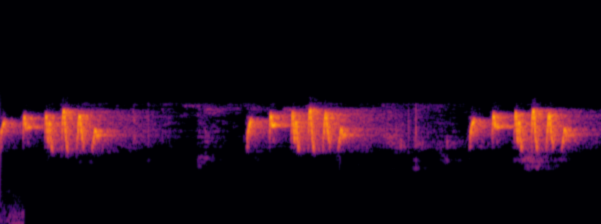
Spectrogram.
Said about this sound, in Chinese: 而小杜鹃啊，跟大中杜鹃一样哦，都是杜鹃科的鸟类。但是啊，它们的叫声真的是差了一个天地哦。这个呢，就是小杜鹃的叫声。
